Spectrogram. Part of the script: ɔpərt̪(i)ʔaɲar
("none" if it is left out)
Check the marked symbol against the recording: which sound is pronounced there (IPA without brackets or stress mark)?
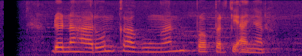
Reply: i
